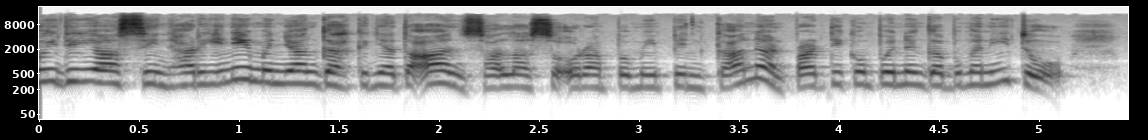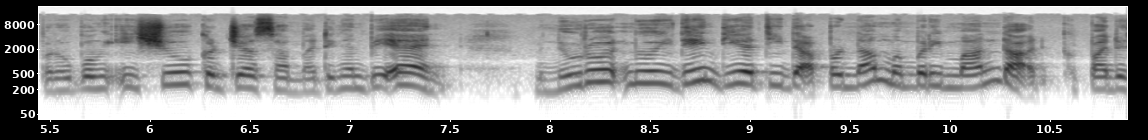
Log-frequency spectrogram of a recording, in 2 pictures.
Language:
Malay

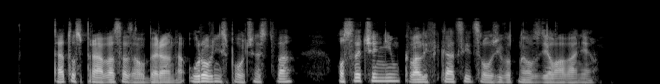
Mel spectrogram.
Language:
Slovak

